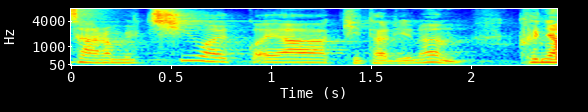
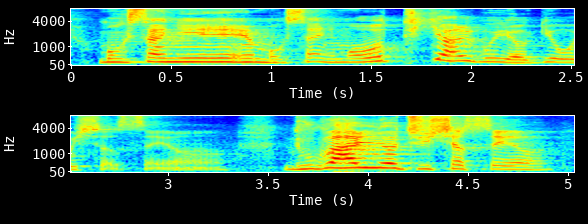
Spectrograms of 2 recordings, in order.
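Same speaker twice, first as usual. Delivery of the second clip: play-acted sobbing, weepy, tearful crying voice; 4 semitones higher, 3 dB louder than usual. Retelling an elderly person's tearful greeting on a visit: imitating someone crying. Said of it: "갑자기 으앙 하고 우셔요".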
